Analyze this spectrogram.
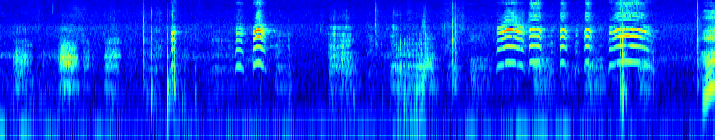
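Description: Dog whining and yelping in short, high-pitched cries: a couple at first, then a quick run of them about five seconds in, and a louder, lower falling whine at the very end, among scattered light rustles and clicks.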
